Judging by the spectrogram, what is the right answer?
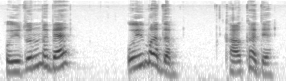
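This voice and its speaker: Woman barking as gruff street thieves. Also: on the high side, sing-song, measured pace. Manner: barking orders, coarse. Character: gruff male street thieves, rough and commanding.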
